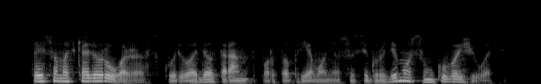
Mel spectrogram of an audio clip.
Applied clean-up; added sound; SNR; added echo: neural mask model Resemble Enhance denoiser.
